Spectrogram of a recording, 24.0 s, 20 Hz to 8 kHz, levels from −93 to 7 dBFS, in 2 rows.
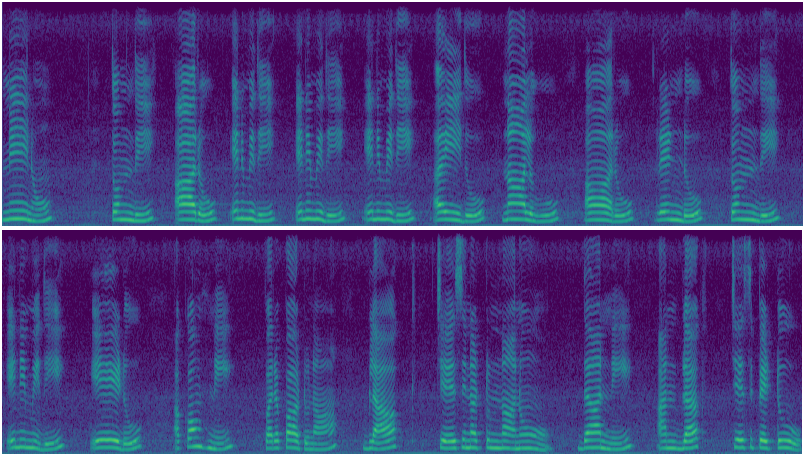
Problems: none marked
